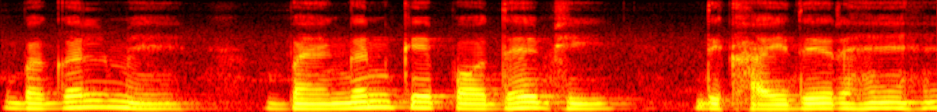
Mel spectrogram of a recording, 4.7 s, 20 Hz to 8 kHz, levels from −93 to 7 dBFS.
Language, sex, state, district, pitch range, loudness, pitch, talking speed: Hindi, male, Uttar Pradesh, Lucknow, 130-145 Hz, -16 LUFS, 130 Hz, 125 wpm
